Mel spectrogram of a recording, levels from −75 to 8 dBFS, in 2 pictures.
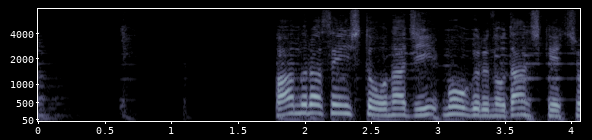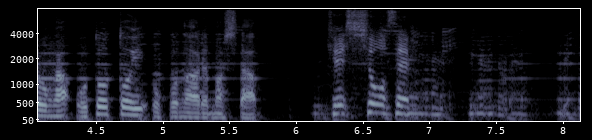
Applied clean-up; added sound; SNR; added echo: neural mask model RNNoise.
